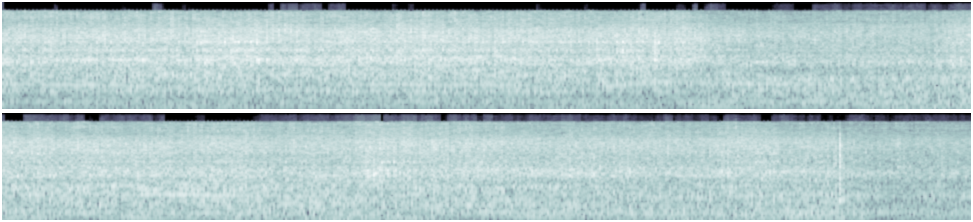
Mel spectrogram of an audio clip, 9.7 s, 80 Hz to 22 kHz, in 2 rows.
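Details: Onan MicroQuiet 4000 generator with clean carb, new air filter, constant fuel pump flow and near-new spark plug: engine idles fast with an uneven, lumpy beat that surges and dips; rough idle, cause not found.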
